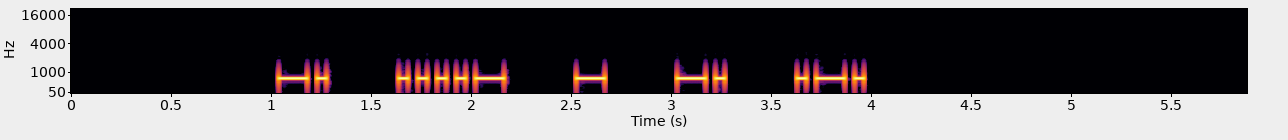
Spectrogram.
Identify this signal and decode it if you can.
Morse code, heard as a keyed tone, about 25 wpm, spaced as for 16 wpm, 700 Hz. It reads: N4TNR
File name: Lesson 15g - Number 5 - Call Signs 25wpm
